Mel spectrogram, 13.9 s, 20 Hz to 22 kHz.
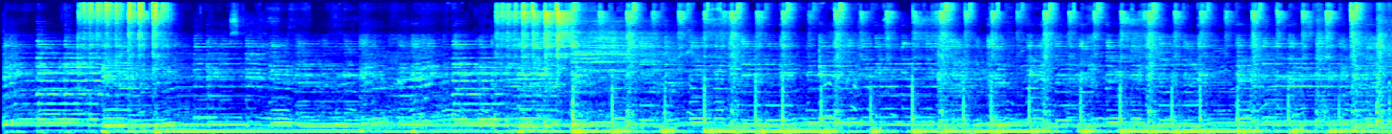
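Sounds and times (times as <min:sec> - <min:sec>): electric guitar playing: 0:00.1 - 0:13.9
drums and cymbals: 0:00.8 - 0:01.8, 0:05.0 - 0:13.9
low bass note: 0:05.4 - 0:13.9.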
